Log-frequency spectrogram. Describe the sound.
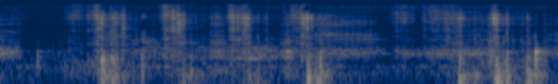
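A knife cuts onions while cooking burekas, giving a few faint, sharp chopping knocks at irregular intervals against a quiet background.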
